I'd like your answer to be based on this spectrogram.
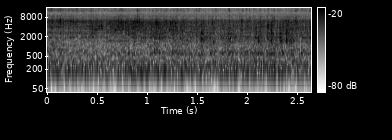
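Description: Margarine melts in a hot pan before trout fillets are cooked, giving a soft, continuous sizzle and crackle that is faint and steady with no talking.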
